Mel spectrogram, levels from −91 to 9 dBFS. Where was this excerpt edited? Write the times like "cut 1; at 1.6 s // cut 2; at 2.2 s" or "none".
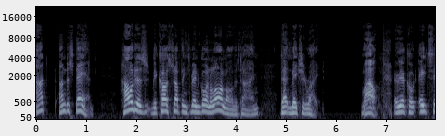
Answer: cut 1; at 7.1 s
